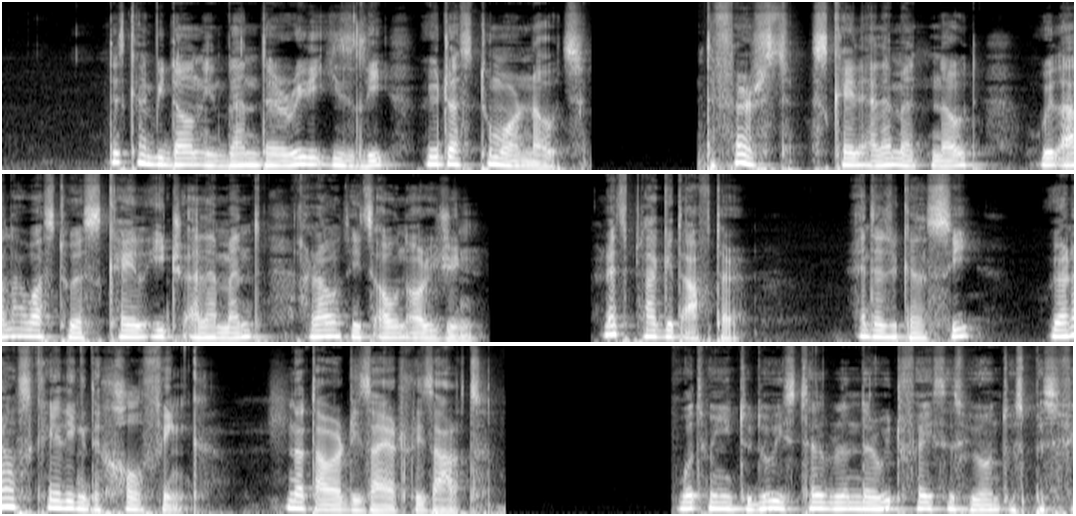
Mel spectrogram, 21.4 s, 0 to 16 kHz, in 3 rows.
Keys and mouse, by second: 4.5 middle drag, 5.0 shift+a, 9.2 click, 10.3-11.6 shift+drag, 11.6-13.8 shift+middle drag, 13.8 shift+click, 15.1 click, 18.1-18.4 drag, 18.8 click.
